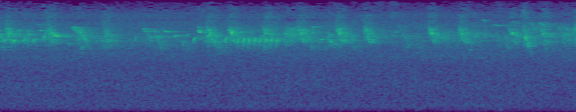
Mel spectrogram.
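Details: A common blackbird at Choupal, Coimbra, gives sharp, high ticking notes in short clusters about every second, over a steady background hiss of wind or distant noise.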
